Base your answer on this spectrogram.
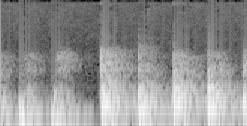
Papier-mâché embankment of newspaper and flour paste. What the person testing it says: it's dried very, very well. And if I tap it, you can hear. It's very, very firm.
